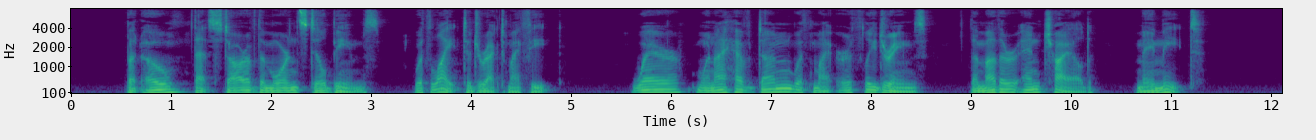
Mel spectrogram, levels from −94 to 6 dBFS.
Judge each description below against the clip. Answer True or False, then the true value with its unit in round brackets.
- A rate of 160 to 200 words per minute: False (150 wpm)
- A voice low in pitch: True (90 Hz)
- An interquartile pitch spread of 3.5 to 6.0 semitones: True (4.1 semitones)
